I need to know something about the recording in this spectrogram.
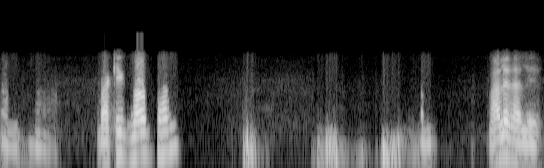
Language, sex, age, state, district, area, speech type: Assamese, male, 30-45, Assam, Nagaon, rural, conversation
